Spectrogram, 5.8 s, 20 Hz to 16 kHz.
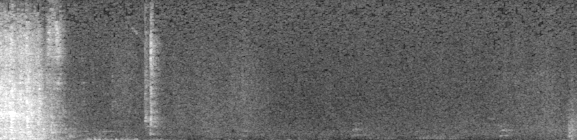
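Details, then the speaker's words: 2011 Harley-Davidson Heritage Softail with a fuel pump that primes and throws code B2119, with no fix from a replaced regulator housing. It cranks, catches for barely half a second, then dies. "the problem is that the fuel pump would prime and then you would start it would start for about maybe half a split second and then dies off"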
